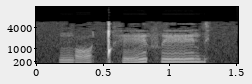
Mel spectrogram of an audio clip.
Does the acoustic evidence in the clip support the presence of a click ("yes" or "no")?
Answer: yes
